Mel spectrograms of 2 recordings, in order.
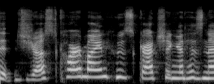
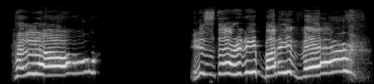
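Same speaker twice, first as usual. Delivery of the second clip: very high, very drawn-out, slow call; 10 semitones higher, 5 dB louder than usual. Calling into empty streets as a character: calling out in character. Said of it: "Your voice echoes down these streets".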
